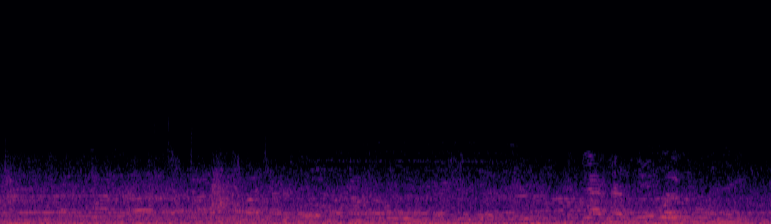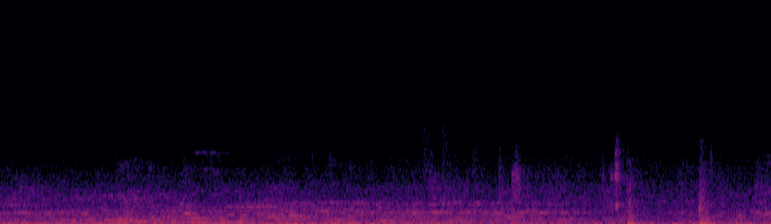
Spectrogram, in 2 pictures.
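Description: Voices of men and women chatter nearby and around along a busy street.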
